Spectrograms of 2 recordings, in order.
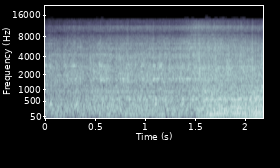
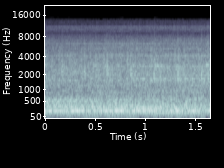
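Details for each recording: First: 1956 Chrysler Windsor wagon, 354 Hemi V8 with PowerFlite 2-speed, arrived not running, just fired: slow loping beat about three pulses a second, no smoke; very low idle, roughly 200 rpm. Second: 1956 Chrysler Windsor wagon, 354 HEMI V8 with PowerFlite: very slow loping idle around 200 rpm, steady low thrum, no misses, knocks or smoke; running evenly.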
